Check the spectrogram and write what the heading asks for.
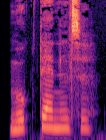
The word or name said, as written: mugdannelse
